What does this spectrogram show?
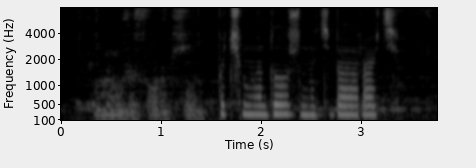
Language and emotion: Russian, neutral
